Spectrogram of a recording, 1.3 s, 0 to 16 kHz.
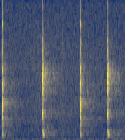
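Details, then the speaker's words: Rock buggy rear steer system armed, trigger released to check self-centering disable: sharp dry clicks every 0.3–0.4 s, rear steer control flicking when it should stay quiet; rapid clicking, owner says it doesn't sound good. "that does sound like it's flicking. So, that doesn't sound good."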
